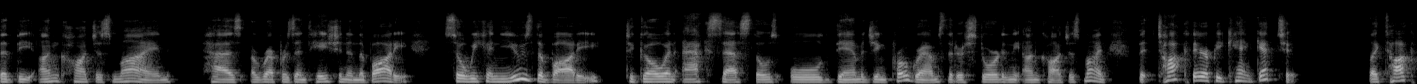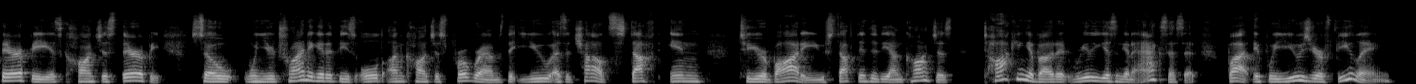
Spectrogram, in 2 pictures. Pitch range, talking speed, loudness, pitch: 110-140 Hz, 175 wpm, -28 LUFS, 125 Hz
